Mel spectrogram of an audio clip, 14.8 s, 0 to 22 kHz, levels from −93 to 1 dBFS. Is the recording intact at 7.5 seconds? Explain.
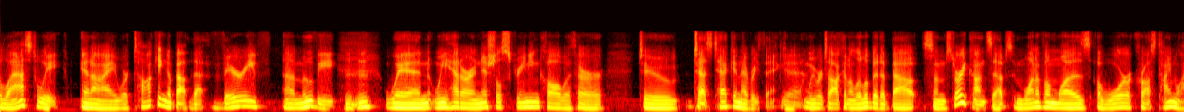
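Yes, at 7.5 seconds the speech is intact, carried by G.722 wideband telephone coding at 48 kbit/s with nothing above about 7.7 kHz.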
